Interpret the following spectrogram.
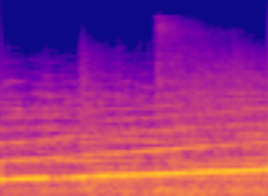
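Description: Air-raid warning siren winding up: one steady tone rising slowly in pitch.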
